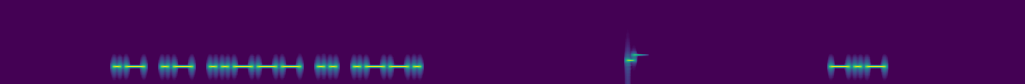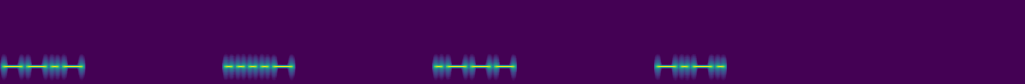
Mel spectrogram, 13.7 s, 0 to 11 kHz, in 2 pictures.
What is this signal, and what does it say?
Morse code, heard as a keyed tone, about 30 wpm, spaced as for 13 wpm, 700 Hz. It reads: AA2IP KQ4JC
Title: USA Call Signs - 5 Characters - 8x Character Spacing - 30wpm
